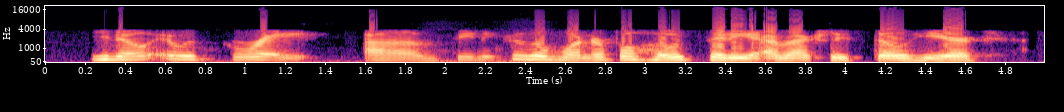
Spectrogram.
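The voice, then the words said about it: Strained, hoarse voice. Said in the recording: “My voice sounds terrible because it was a very loud event ... it's a little dry here too”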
